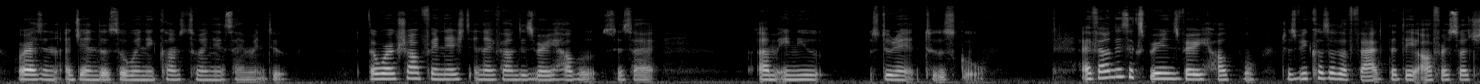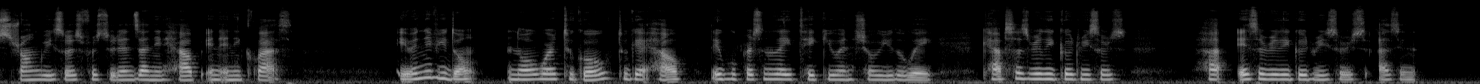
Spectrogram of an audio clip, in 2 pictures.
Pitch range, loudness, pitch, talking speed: 200-240 Hz, -27 LUFS, 220 Hz, 180 wpm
